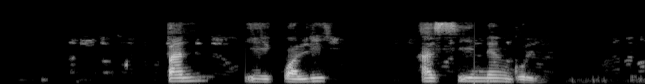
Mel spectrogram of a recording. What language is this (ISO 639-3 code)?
beb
